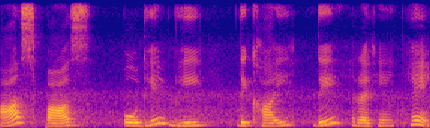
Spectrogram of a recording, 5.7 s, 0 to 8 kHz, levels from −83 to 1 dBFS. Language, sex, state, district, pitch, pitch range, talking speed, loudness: Hindi, female, Madhya Pradesh, Dhar, 190 Hz, 180-250 Hz, 75 wpm, -17 LUFS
